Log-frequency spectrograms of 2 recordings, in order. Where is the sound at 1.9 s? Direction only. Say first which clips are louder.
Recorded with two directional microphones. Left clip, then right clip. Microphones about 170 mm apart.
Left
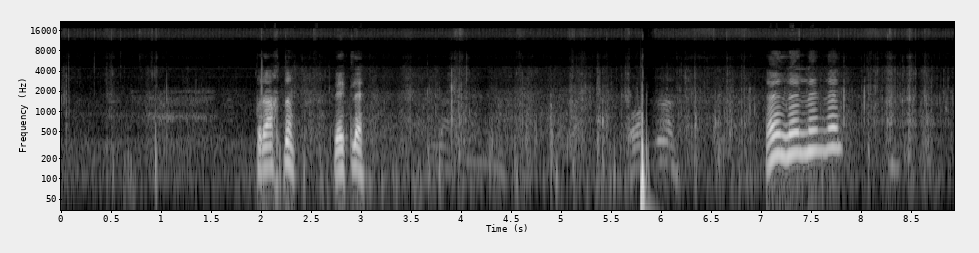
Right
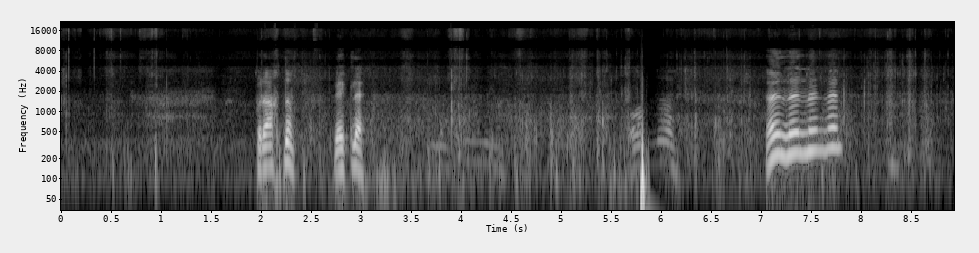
Right 1 dB; centre (ahead or behind).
